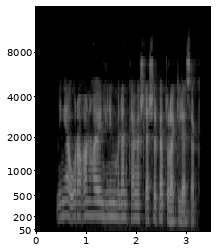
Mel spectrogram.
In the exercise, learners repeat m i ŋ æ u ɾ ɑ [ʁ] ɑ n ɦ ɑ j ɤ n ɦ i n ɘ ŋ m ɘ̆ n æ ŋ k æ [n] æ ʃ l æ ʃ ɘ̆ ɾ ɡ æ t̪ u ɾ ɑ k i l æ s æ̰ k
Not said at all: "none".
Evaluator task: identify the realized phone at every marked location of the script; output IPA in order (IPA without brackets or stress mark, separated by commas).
ʁ, ŋ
